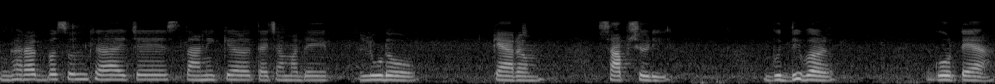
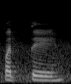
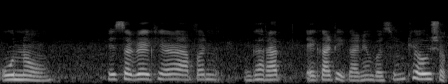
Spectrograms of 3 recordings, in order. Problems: none marked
